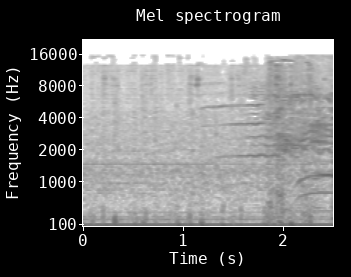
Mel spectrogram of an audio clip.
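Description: A horse's hooves clip-clop rapidly in Red Dead Redemption 2 while it gives a neigh near the end, steady and close over a low constant hum.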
